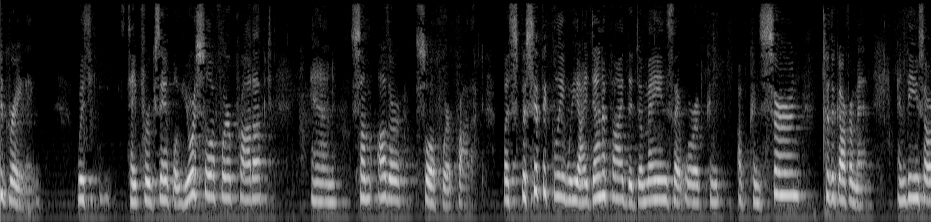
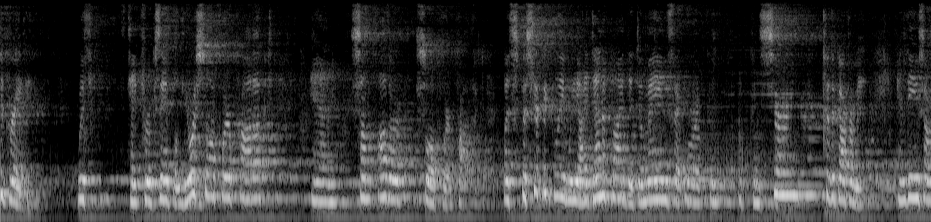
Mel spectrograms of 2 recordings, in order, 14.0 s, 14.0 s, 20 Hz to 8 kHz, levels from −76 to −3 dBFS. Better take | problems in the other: first | noise reduction (neural separator model SepFormer DNS4)

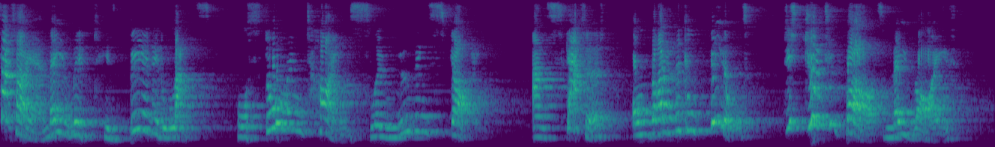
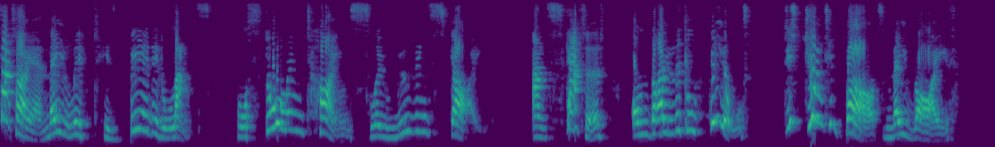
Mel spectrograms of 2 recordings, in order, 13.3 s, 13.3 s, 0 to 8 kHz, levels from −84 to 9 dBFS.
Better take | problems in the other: second | room echo; dies away in 1 s

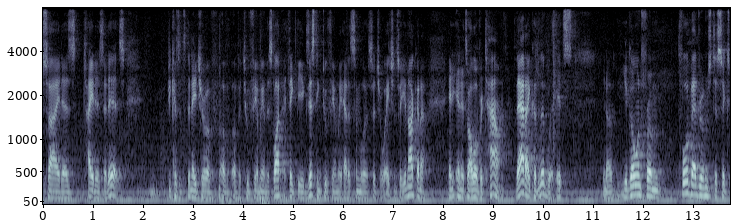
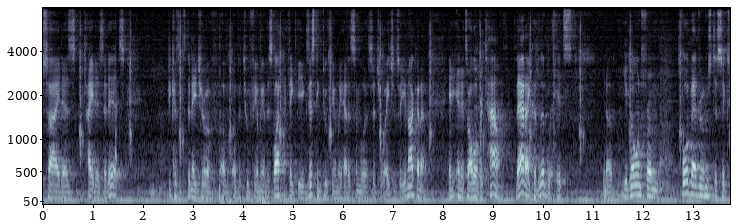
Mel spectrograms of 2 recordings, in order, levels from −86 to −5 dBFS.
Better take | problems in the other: first | background sound (Clock); 18 dB below the speech // room echo; dies away in 1.3 s

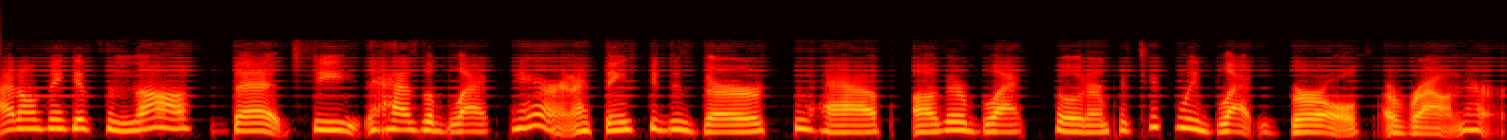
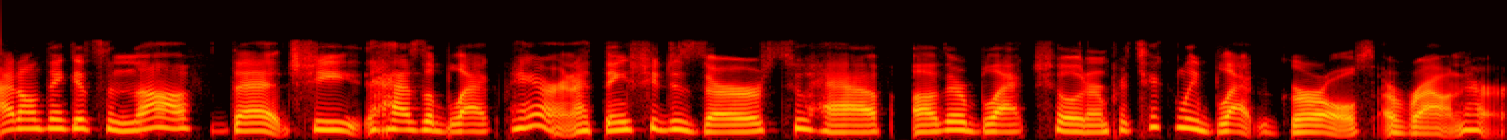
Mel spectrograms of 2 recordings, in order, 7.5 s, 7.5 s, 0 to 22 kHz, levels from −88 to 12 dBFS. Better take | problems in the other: second | noise reduction (neural mask model RNNoise)

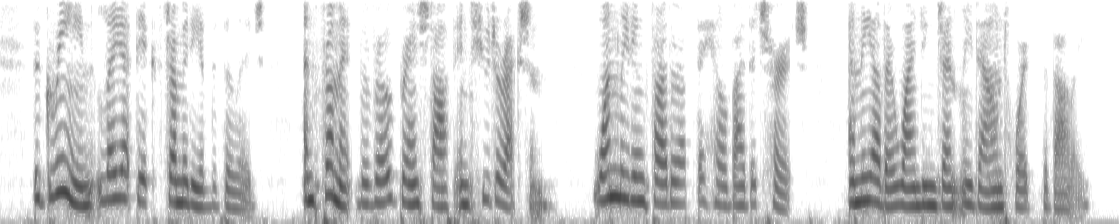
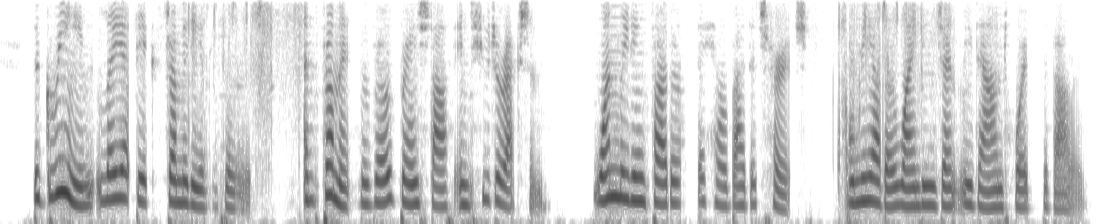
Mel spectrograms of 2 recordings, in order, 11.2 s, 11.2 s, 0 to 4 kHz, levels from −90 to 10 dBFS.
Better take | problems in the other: first | noise reduction (neural separator model SepFormer WHAMR!)

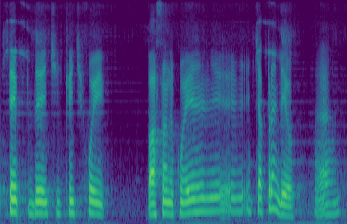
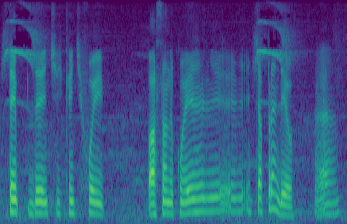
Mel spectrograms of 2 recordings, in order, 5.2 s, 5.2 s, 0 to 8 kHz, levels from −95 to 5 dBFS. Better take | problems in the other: second | noise reduction (neural separator model SepFormer DNS4)

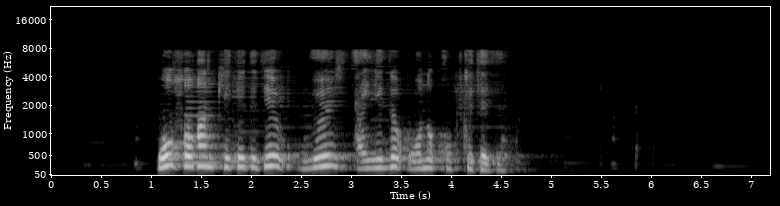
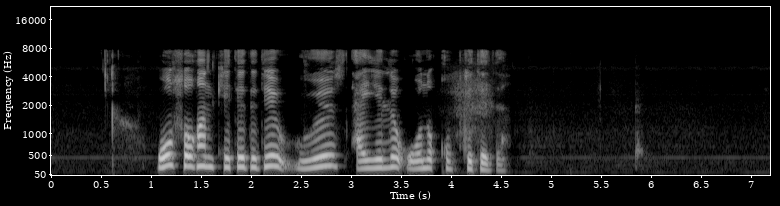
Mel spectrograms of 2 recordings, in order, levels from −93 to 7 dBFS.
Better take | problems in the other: second | noise reduction (neural mask model DeepFilterNet 3)

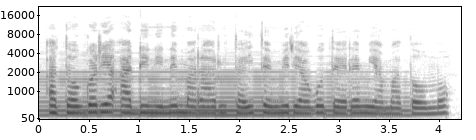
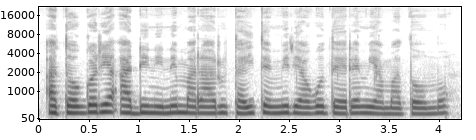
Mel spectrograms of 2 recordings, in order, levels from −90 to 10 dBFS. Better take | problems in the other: second | noise reduction (neural mask model RNNoise)

